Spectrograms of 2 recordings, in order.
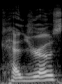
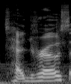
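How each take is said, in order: First: The name begins with a K sound. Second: The name begins with a T sound. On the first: The speaker calls it wrong. "not Kedros, as I say throughout the review" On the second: The speaker calls it right. "The character's name is Tedros"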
